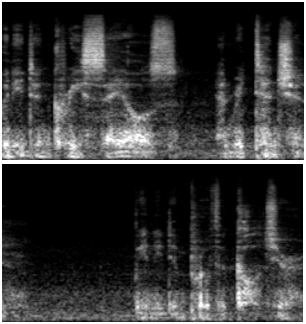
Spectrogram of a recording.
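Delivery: deep, hushed, barely whispered superhero voice. Imitating people announcing a plan, in a deep Batman-style whisper. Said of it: "they want to make it sound deep".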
